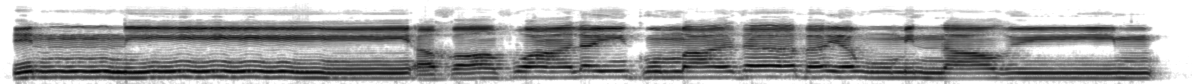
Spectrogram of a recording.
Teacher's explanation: Dan di penghujung dari ayat ini, ayat 59, azim. Hukum dia mad arid li sukun, boleh baca 2, boleh baca 4, boleh baca 6.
